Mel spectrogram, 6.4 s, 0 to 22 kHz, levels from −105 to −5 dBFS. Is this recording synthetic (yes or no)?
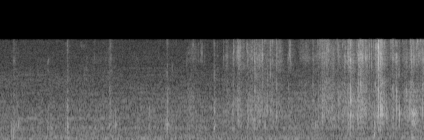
no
